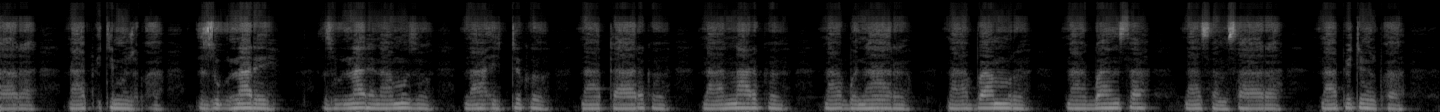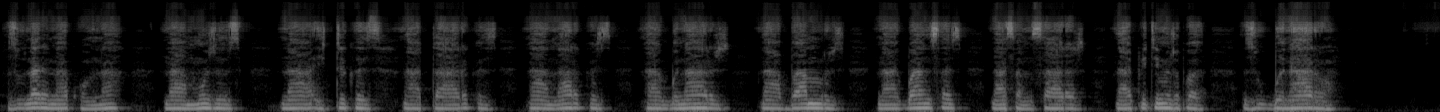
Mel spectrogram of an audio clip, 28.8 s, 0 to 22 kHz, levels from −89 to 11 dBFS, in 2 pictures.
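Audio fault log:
throughout, Opus compression: the speech has a rough, grainy, noisy texture, though it still reaches up to about 20.1 kHz, so the bandwidth hasn't narrowed. That likely comes from Opus in its music mode at a low rate, around 16 kbps, filling starved bands with folded or noise energy.
19.47 s, audio missing between chunks: a tiny skip where a sliver of sound, roughly 15 ms, vanishes and the two sides butt straight together with no silence. It's likely the recorder dropping a piece at a chunk boundary, which fits 5-second chunks.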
